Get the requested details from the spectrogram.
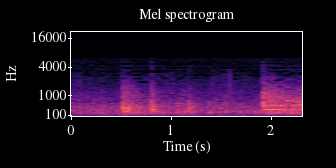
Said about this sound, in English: Just simultaneously with that shell burst that you heard, we hit the beach.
